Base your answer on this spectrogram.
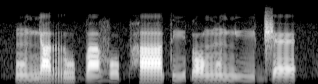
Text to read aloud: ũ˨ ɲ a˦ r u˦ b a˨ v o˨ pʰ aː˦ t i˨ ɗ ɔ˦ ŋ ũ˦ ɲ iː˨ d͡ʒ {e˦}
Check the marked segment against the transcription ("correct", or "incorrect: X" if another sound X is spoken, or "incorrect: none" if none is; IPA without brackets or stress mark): incorrect: ɛ˦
